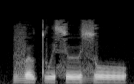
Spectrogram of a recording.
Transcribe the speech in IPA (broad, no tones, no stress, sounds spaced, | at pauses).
v œ tʷ e s ø z o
